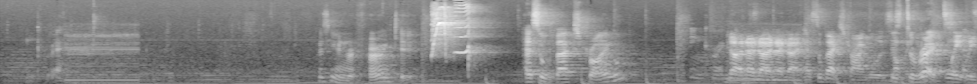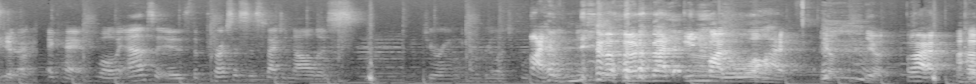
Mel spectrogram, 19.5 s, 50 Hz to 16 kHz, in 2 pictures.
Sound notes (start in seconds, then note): 4.2 squeaks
